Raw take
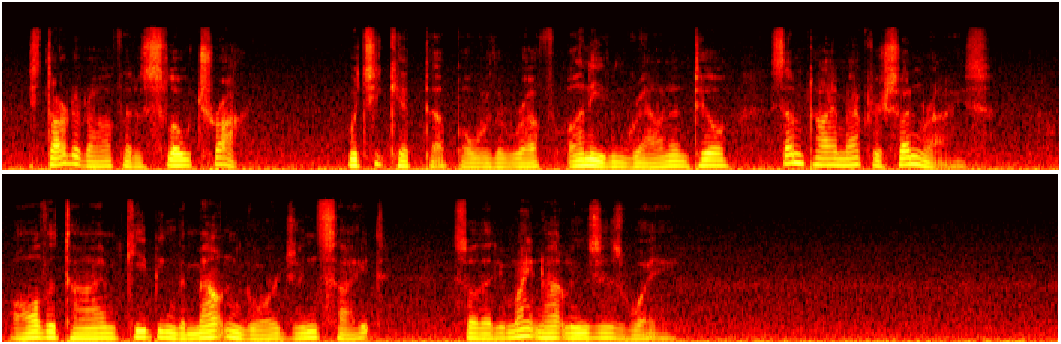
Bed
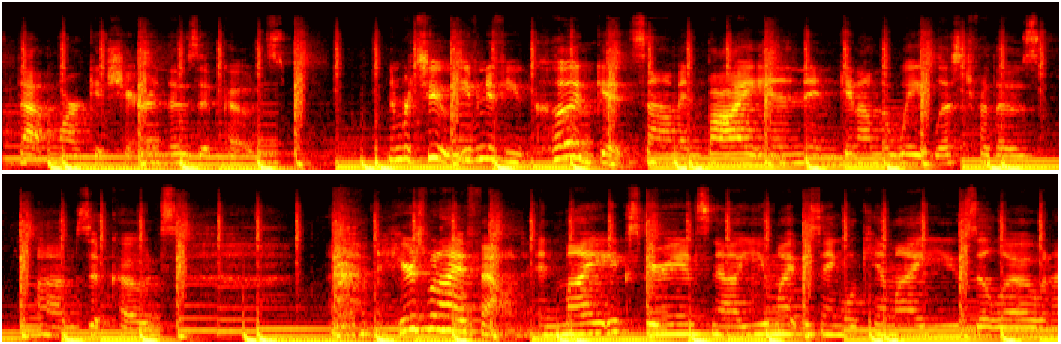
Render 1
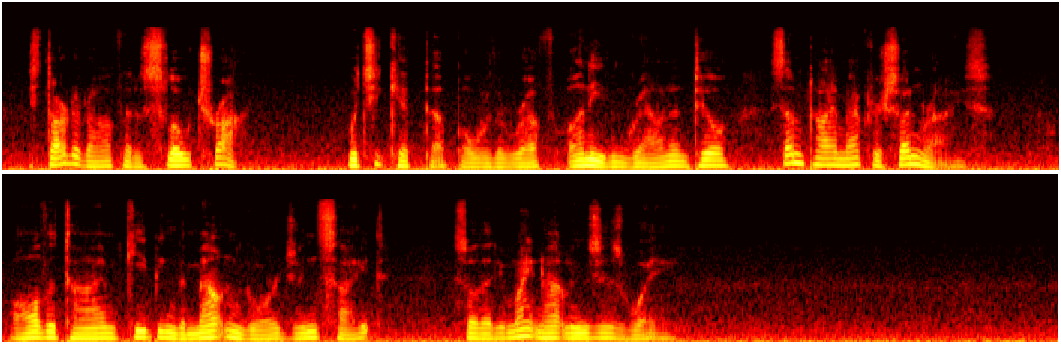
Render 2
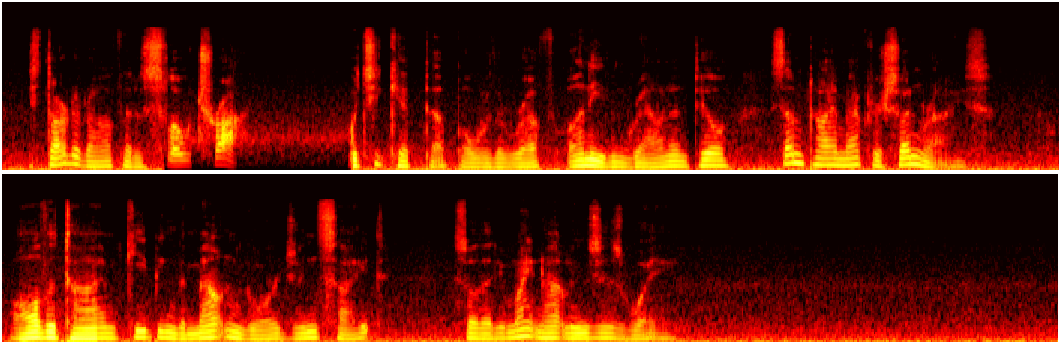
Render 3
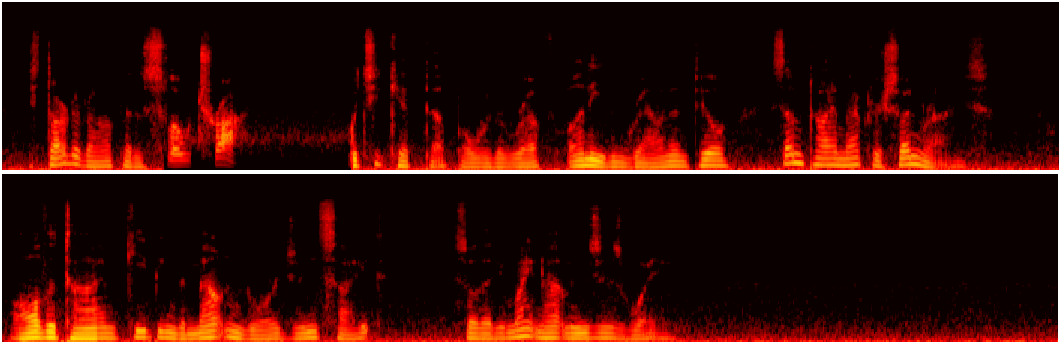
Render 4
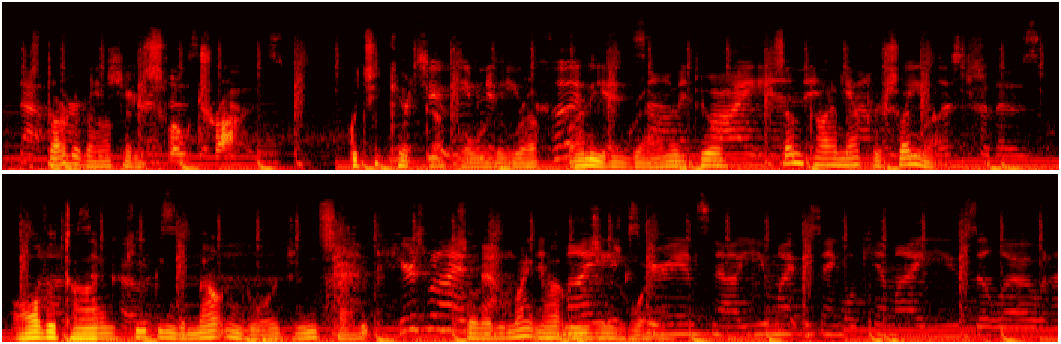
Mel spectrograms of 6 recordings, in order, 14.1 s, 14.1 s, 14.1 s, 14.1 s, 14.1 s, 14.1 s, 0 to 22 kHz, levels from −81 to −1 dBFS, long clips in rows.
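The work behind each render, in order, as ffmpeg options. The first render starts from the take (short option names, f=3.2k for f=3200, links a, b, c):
-af "afftdn=nr=6:nf=-43"
-filter_complex "[0:a]asettb=1/sr,asplit=3[a][b][c];[a]atrim=end=1.074[d];[b]atrim=start=1.07:end=2.34,asetpts=PTS-STARTPTS,afade=t=in:d=0.004:c=qsin,afade=t=out:st=1.266:d=0.004:c=qsin,highpass=f=780:t=q:w=3.8[e];[c]atrim=start=2.336[f];[d][e]acrossfade=d=0.004:c1=hsin:c2=qsin[g];[g][f]acrossfade=d=0.004:c1=qsin:c2=hsin,asplit=3[h][i][j];[h]afade=t=out:st=4.19:d=0.02[k];[i]agate=range=-11dB:threshold=-26dB:ratio=16:release=100:detection=peak,afade=t=in:st=4.19:d=0.02,afade=t=out:st=4.68:d=0.02[l];[j]afade=t=in:st=4.68:d=0.02[m];[k][l][m]amix=inputs=3:normalize=0,asplit=3[n][o][p];[n]atrim=end=7.162[q];[o]atrim=start=7.158:end=7.672,asetpts=PTS-STARTPTS,volume=6dB[r];[p]atrim=start=7.668[s];[q][r]acrossfade=d=0.004:c1=hsin:c2=hsin[t];[t][s]acrossfade=d=0.004:c1=hsin:c2=hsin"
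-af "volume=-13.5dB"
-filter_complex "[1:a]volume=-23dB[a];[0:a][a]amix=inputs=2:normalize=0"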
